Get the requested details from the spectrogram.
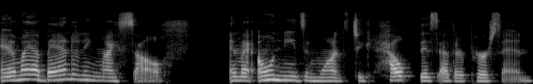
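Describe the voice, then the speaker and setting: In a Canadian accent, a woman speaks at a moderate pace against a quiet background. Her fairly low pitch shows ordinary pitch variation. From Canada. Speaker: life coach, former mental health clinician. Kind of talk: solo podcast monologue.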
